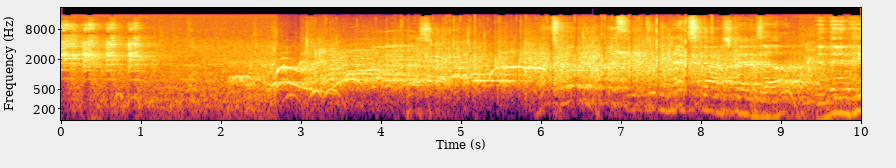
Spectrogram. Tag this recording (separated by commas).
Speech, Quack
